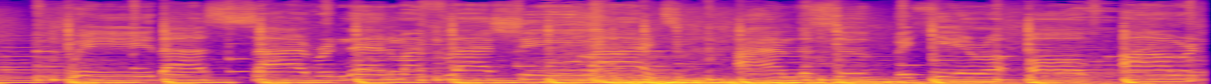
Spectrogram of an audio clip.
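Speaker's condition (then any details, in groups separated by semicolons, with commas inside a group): No condition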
